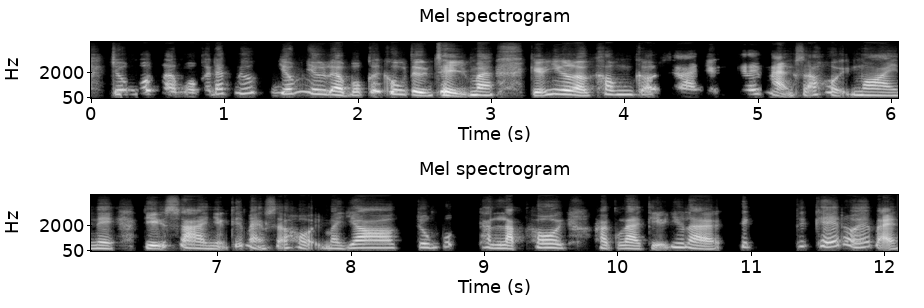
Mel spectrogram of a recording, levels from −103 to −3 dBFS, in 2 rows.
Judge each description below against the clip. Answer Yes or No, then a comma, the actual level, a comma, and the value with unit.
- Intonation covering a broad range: Yes, wide, 6.4 semitones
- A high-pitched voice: Yes, very high, 255 Hz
